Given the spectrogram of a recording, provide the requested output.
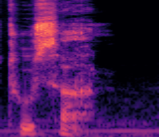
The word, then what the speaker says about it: Toussaint: "You pronounce her last name as Toussaint."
